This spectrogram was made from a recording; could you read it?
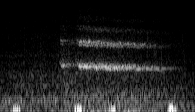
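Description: A car skids with a sustained high tire squeal over a rumbling engine, punctuated by several heavy low thumps as it lurches off the road. Fairly loud, with no talking.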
